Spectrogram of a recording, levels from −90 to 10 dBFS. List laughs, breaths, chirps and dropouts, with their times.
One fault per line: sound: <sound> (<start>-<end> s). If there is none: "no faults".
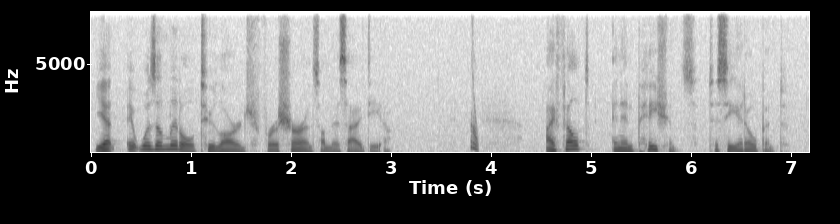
sound: chirp (3.8-3.9 s)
